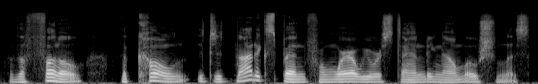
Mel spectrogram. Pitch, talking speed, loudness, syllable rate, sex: 130 Hz, 155 wpm, -19 LUFS, 4.4 syllables/s, male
